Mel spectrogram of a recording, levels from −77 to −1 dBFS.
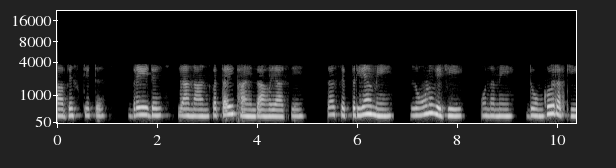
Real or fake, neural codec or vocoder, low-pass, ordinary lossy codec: fake; codec, 16 kHz, 4 kbps, FunCodec, trained on LibriTTS, 50 frames a second; 3.6 kHz; AAC, 16 kbps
